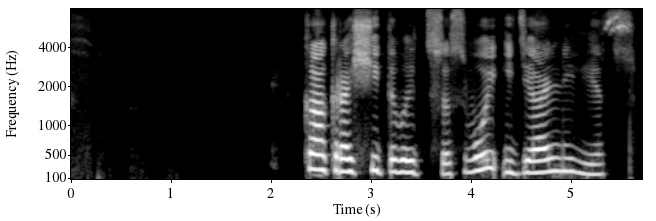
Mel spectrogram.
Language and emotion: Russian, neutral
